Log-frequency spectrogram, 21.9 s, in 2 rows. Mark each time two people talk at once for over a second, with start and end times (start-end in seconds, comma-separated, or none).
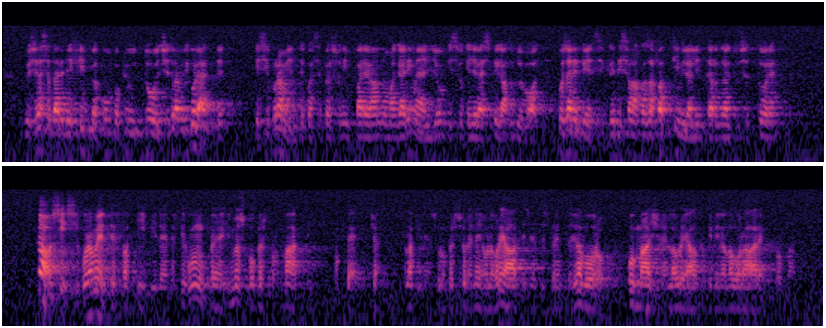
none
